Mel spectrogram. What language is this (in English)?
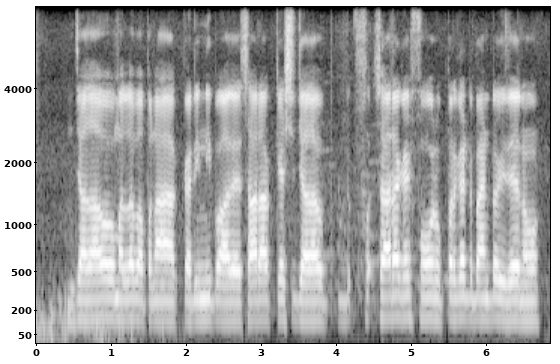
Dogri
